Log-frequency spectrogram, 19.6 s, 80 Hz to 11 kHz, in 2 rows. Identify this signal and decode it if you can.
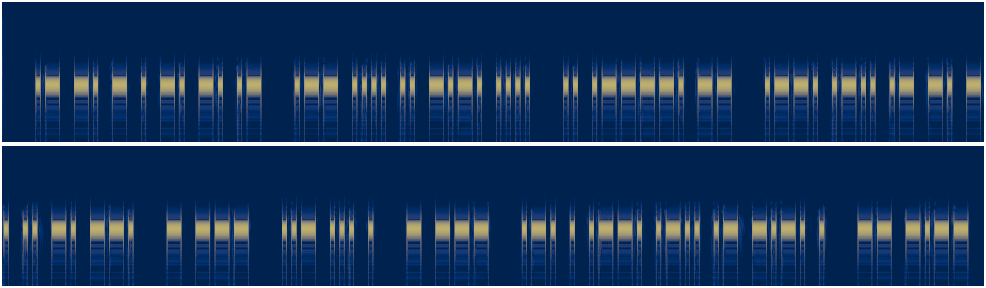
Morse code, heard as a keyed tone, about 25 wpm, 600 Hz. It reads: ANTENNA WHICH I'M PLANNING TO USE TO REPLACE MY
